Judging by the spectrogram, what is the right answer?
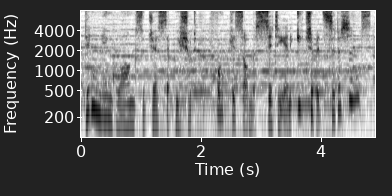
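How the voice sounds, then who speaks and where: Lively, low-voiced motherly woman. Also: moderate pace. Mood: placating. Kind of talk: English video game voice acting. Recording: music playing behind the voice.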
